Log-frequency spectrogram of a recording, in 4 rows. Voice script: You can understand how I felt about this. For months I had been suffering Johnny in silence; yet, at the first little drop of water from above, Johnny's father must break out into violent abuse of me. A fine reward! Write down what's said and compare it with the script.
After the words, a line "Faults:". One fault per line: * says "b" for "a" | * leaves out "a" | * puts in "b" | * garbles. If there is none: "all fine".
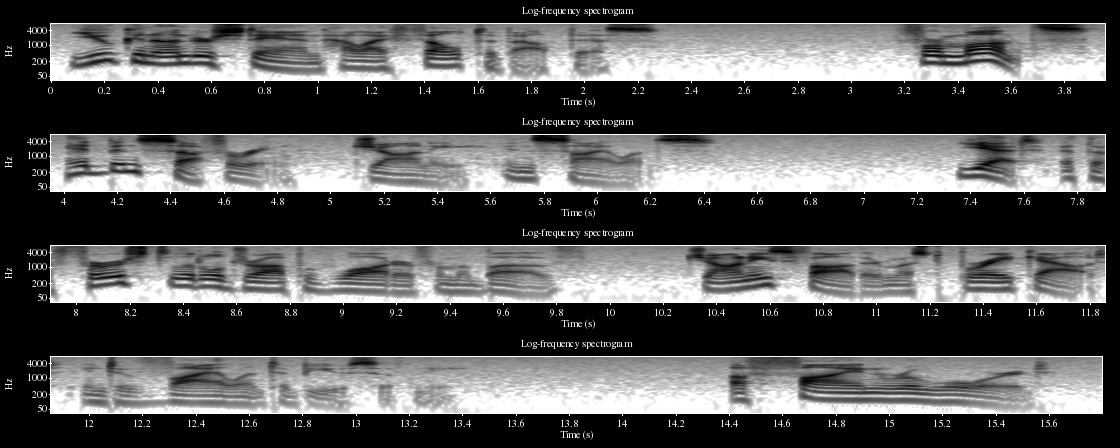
You can understand how I felt about this. For months had been suffering Johnny in silence; yet, at the first little drop of water from above, Johnny's father must break out into violent abuse of me. A fine reward!
Faults:
* leaves out "I"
